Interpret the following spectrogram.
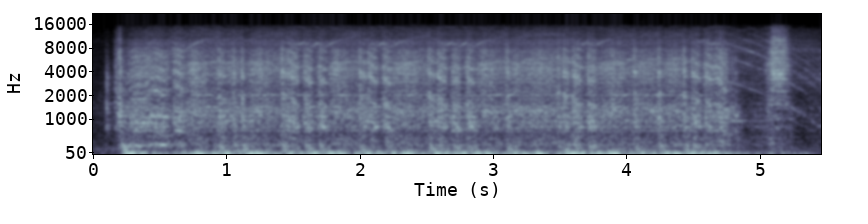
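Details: Used boat engine with water hooked up and an intermittently working starter solenoid: brief crank, then it catches right away and runs loud and steady for several seconds before shutting off; normal engine start.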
